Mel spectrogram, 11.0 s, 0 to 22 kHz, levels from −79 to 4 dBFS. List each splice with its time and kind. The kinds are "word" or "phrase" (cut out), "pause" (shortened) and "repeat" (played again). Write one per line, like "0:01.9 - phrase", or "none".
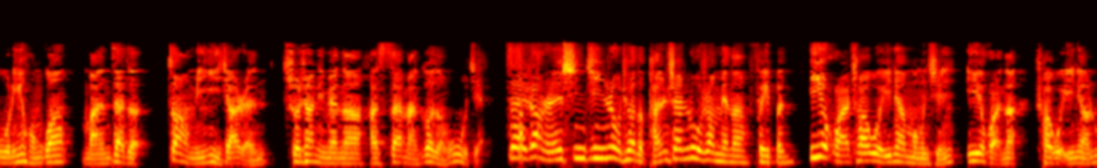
0:01.6 - pause
0:05.0 - pause
0:08.0 - pause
